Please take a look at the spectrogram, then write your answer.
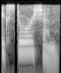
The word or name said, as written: extortion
